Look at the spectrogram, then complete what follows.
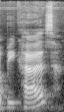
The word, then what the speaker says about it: because: should feel the vibrations so this s is voiced z all right and a little song to remember how to spell because b-e-c-a-u-s-e i know how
